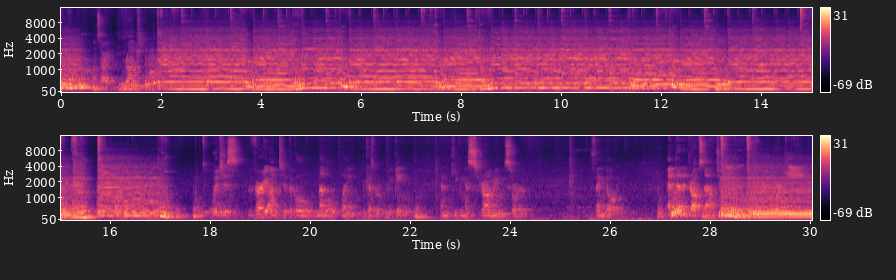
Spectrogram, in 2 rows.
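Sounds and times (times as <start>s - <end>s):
electric guitar strumming chords: 0.0s - 17.5s, 28.1s - 30.0s.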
